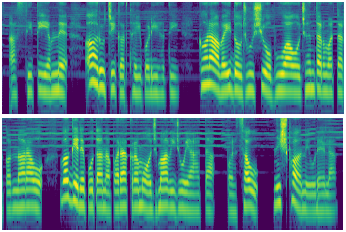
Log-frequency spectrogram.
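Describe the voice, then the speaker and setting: A woman storyteller narrating a folk tale in a measured, expressive way. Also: medium pitch, no room sound.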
